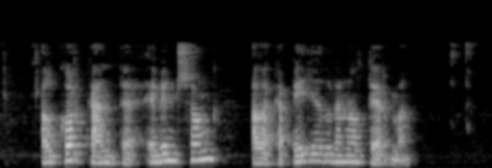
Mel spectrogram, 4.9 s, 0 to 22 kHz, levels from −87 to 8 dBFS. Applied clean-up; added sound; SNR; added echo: none; none; none; none.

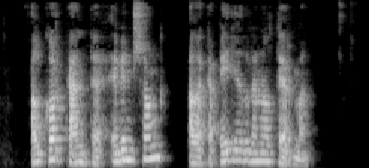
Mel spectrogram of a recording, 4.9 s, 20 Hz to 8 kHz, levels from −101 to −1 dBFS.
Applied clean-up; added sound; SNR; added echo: neural mask model Resemble Enhance denoiser.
